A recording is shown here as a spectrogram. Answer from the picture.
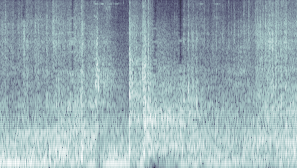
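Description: Skateboard wheels rolling loudly over rough concrete, with a few sharp clacks from the board near the middle.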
